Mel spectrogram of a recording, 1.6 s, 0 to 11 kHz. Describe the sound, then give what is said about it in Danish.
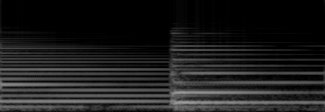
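A musical seventh interval: one steady, bright electronic tone sustains, then a second note enters just past halfway and the two ring on together, clean, with no voices. “Her er en 7'er.”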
